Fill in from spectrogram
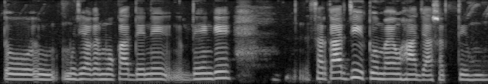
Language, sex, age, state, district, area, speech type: Hindi, female, 30-45, Uttar Pradesh, Ghazipur, rural, spontaneous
